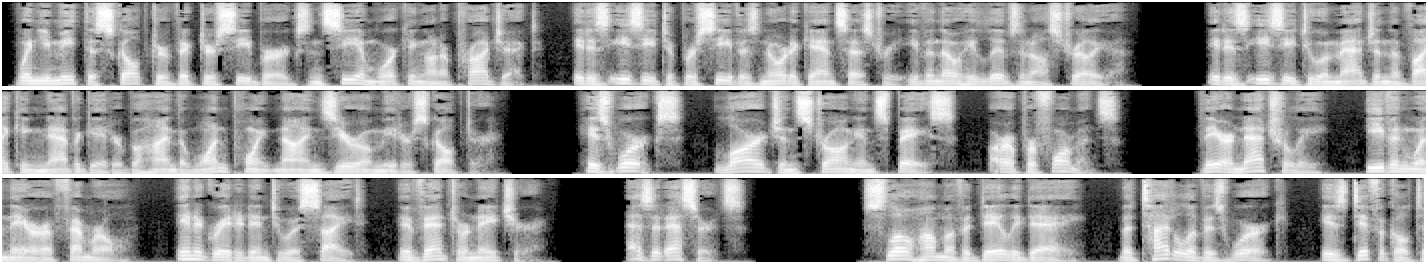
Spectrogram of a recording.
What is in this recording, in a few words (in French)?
anglais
